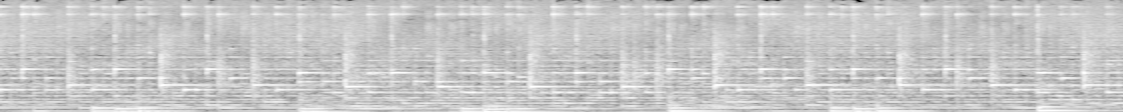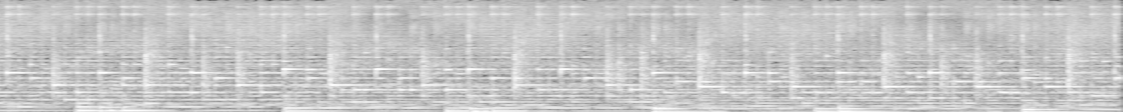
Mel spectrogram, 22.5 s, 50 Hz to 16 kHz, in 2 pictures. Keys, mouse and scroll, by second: 0.0-0.5 scroll down 1, 1.2 `, 1.7 3, 5.6 g, 6.4 x, 12.4 click, 14.0 g, 14.7 Up, 15.1 Right, 15.9 Up, 16.3 Right, 17.3 space, 19.0 shift+z, 20.9 scroll down 1, 21.7-22.4 middle drag.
